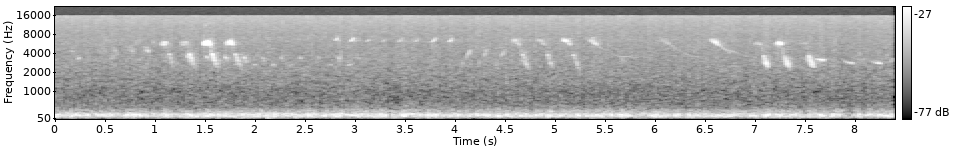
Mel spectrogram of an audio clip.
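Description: Faint bird chirps and short twittering phrases coming in three spells, over a steady low rumble.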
